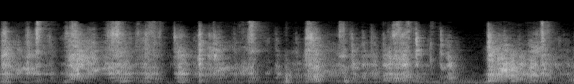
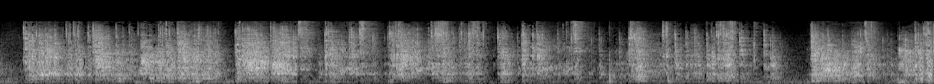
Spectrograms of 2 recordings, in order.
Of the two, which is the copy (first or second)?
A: first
